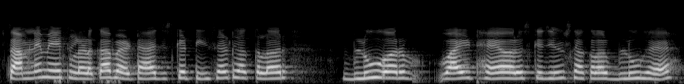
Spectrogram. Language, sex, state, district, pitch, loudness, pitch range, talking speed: Hindi, female, Jharkhand, Garhwa, 280 Hz, -17 LUFS, 270-295 Hz, 190 wpm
